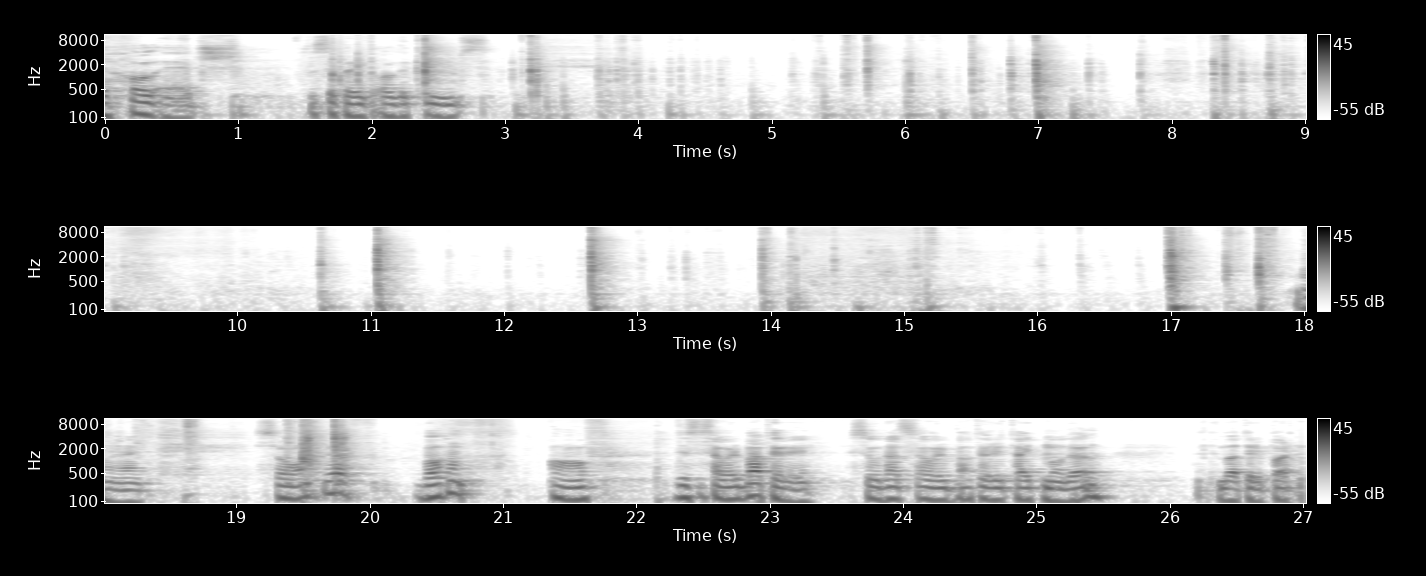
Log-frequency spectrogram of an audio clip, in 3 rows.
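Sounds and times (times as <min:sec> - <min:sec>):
plastic clips snapping loose: 0:01.5 - 0:04.3, 0:17.0 - 0:18.8.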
